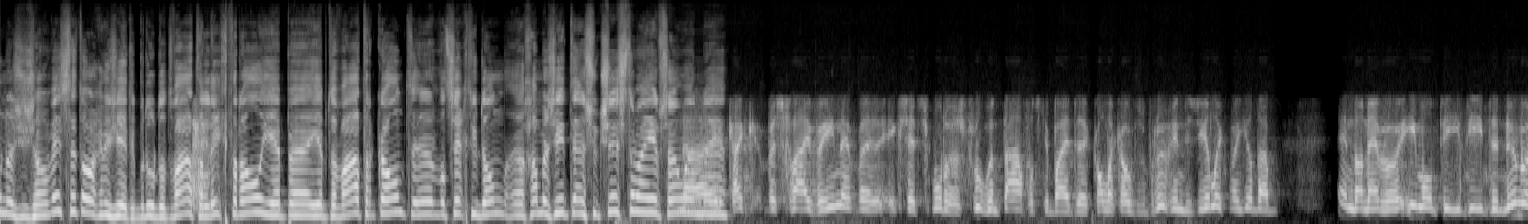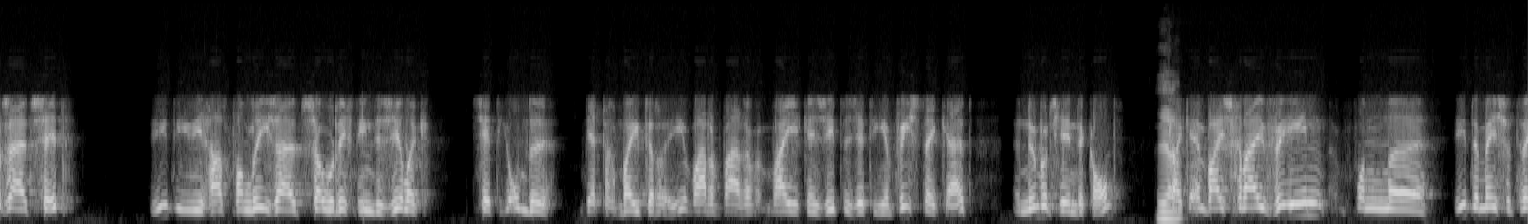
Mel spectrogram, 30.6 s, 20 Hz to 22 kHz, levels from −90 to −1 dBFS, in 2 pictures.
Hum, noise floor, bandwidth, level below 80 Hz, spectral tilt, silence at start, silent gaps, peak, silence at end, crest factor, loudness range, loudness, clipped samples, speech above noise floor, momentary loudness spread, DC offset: none; -80 dBFS; over 20 kHz; -58 dBFS; -4.5 dB/octave; 0 s; none; -2 dBFS; 0 s; 18 dB; 8 LU; -21 LUFS; under 0.1%; 59 dB; 11 LU; under 0.1%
